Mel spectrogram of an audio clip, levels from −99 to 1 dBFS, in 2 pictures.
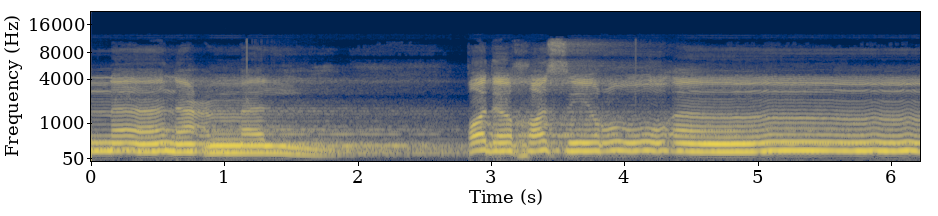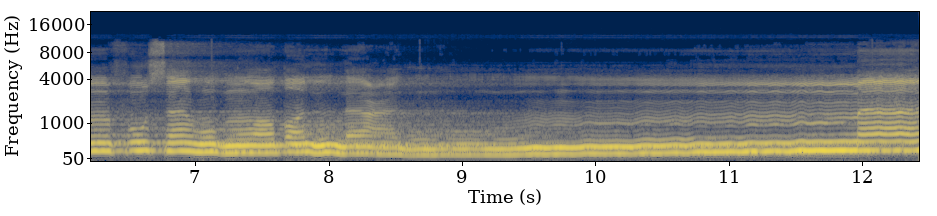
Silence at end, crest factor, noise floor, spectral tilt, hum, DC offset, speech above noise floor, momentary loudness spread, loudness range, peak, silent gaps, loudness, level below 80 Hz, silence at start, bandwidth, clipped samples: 0 s; 12 dB; -35 dBFS; -8 dB/octave; none; under 0.1%; 21 dB; 9 LU; 3 LU; -2 dBFS; none; -15 LUFS; -62 dBFS; 0 s; 11 kHz; under 0.1%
